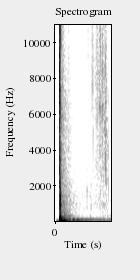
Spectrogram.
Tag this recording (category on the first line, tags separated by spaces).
Sound effects > Experimental
bones foley onion punch thud vegetable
